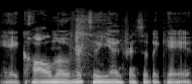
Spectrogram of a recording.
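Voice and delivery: plain

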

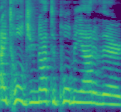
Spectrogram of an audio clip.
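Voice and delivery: furious, pissed-off, angry yelling. Recounting a scene where one character yells at another: retelling a yell. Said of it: "Kratos is yelling at Atreus".

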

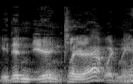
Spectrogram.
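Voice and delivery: plain

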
